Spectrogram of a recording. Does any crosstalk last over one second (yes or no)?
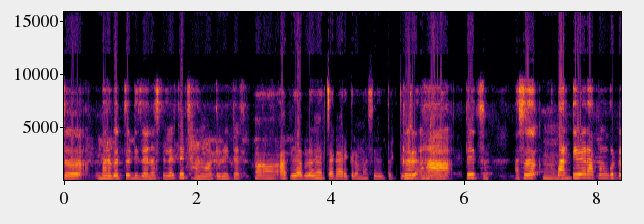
no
